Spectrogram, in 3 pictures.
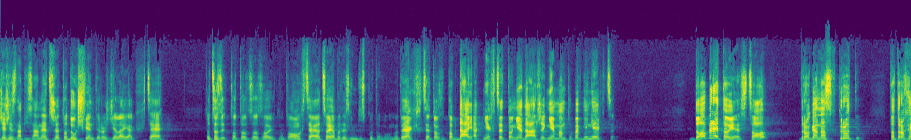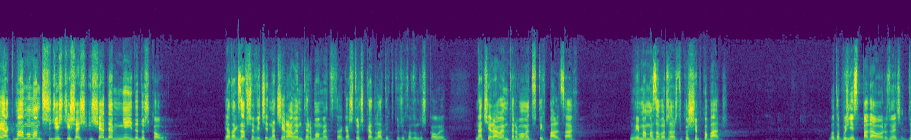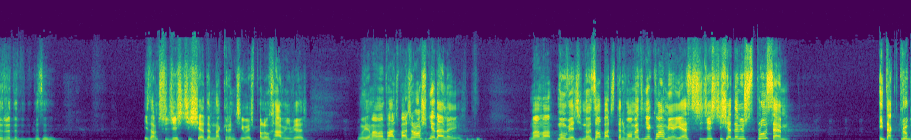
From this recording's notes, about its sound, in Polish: To fragment nauczania, które zostało nagrane podczas nabożeństwa NOF Church.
